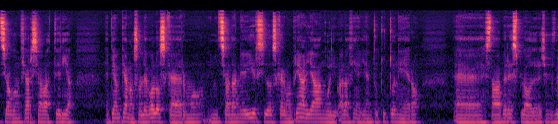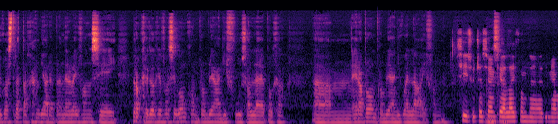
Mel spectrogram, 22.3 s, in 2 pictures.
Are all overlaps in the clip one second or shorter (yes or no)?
yes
